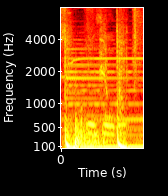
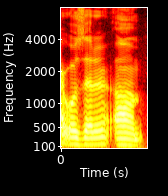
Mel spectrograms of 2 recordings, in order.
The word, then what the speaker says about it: Rozetta: Mine's spelled with a Z though. Oh, really? R-O-Z-E-T-T-A. Rozetta. Okay. All right, Rosetta.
